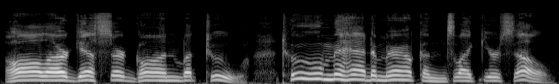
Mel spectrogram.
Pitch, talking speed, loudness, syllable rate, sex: 180 Hz, 120 wpm, -17 LUFS, 3.5 syllables/s, male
